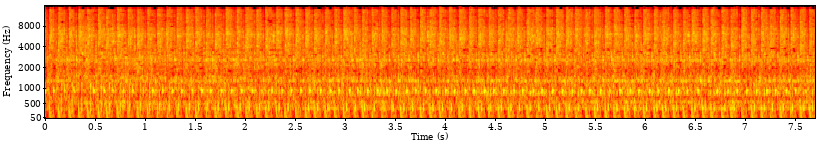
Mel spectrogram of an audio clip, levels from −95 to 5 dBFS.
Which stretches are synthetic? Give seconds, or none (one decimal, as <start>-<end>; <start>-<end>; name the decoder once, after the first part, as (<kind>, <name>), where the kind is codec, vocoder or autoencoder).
none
